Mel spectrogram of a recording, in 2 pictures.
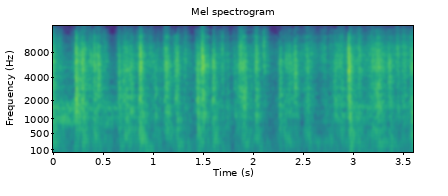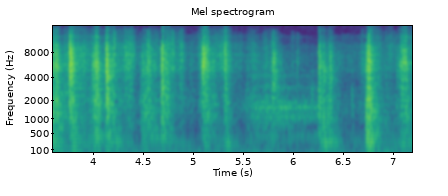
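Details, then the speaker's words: Hand-crank window regulator after caked-up old grease was cleaned off the crank and track: quick, repeated soft rolling strokes with no binding or grinding; window travels freely and rolls much better than before cleaning. "oh yeah that's rolling a lot better than what it was guys just me cleaning yeah yeah it would not roll like that before guys"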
